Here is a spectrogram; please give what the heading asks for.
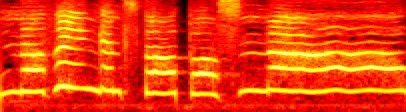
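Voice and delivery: squeaky cartoon mouse voice. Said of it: "[name] does Mickey Mouse".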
